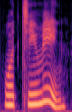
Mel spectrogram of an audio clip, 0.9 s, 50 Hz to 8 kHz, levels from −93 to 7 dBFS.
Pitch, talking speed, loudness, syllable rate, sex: 260 Hz, 265 wpm, -12 LUFS, 5.1 syllables/s, female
